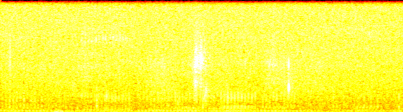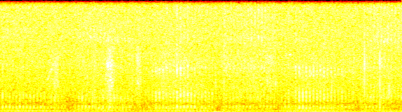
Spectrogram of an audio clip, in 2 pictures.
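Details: Low, even purring from Monty, a British Shorthair kitten, busy with his old favourite toy; rumble runs unbroken through the clip, dotted with small scratching and rustling sounds.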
